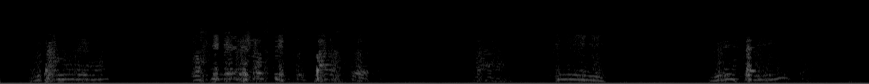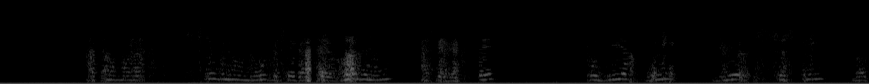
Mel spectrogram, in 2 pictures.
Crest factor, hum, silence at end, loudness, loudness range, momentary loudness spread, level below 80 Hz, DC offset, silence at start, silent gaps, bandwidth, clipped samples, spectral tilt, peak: 26 dB; none; 0 s; -55 LUFS; 7 LU; 16 LU; -78 dBFS; 0.3%; 0 s; none; 8 kHz; under 0.1%; -4.5 dB/octave; -30 dBFS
